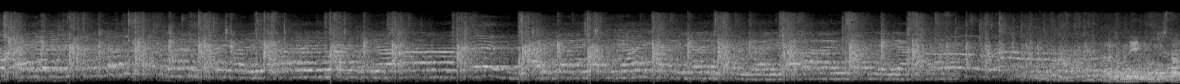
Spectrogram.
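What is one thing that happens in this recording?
Women and a man sing together loudly.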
